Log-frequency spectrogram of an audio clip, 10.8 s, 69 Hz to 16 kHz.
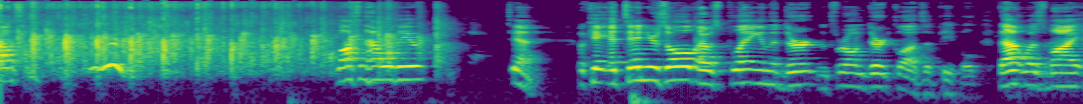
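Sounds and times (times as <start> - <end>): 
person whooping or cheering in a crowd: 0.0 - 1.5
audience applauding: 0.0 - 4.6
speech: 3.4 - 4.4, 5.1 - 10.8.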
